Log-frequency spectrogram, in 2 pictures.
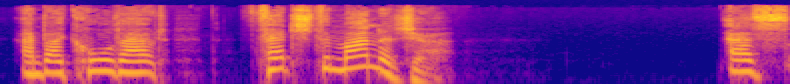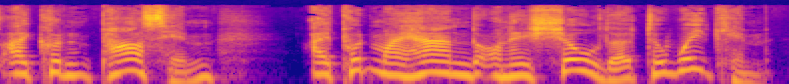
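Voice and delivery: high-voiced witness recounting a shock; excitable gentleman, high voice throughout; excited, high. A narrator's reading. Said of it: "He spoke in an excited, high voice".

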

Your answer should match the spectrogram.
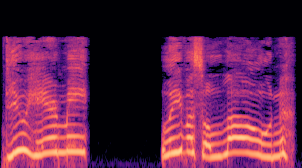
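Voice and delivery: put-on a girl screaming at her pursuer to stop; high, frightened plea; desperate cry. A narrator's reading. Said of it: "Her pleas".

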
